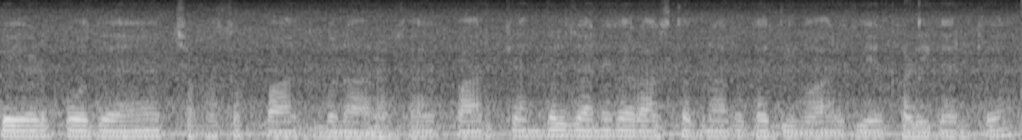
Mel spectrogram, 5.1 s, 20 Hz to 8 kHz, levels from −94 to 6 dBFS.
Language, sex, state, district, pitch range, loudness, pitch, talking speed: Hindi, male, Chandigarh, Chandigarh, 105-115 Hz, -17 LUFS, 110 Hz, 245 wpm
